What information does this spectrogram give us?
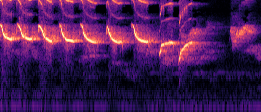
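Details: White-rumped shama singing to stir other shamas into song: about seven identical bright, down-slurred whistles repeated quickly, followed by lower rising whistled notes and a short fading phrase.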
